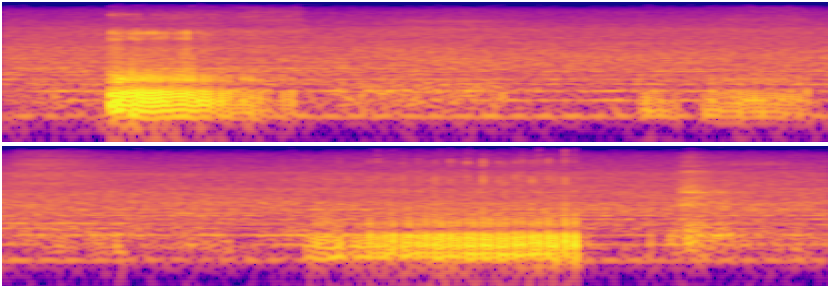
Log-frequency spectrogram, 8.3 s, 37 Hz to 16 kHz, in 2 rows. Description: Fannie, my 5 month old English Bulldog, is the best bed buddy, but she loves to snore and sleep with her eyes open!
